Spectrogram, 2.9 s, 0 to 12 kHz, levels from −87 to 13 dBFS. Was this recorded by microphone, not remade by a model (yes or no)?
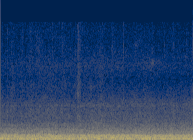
no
